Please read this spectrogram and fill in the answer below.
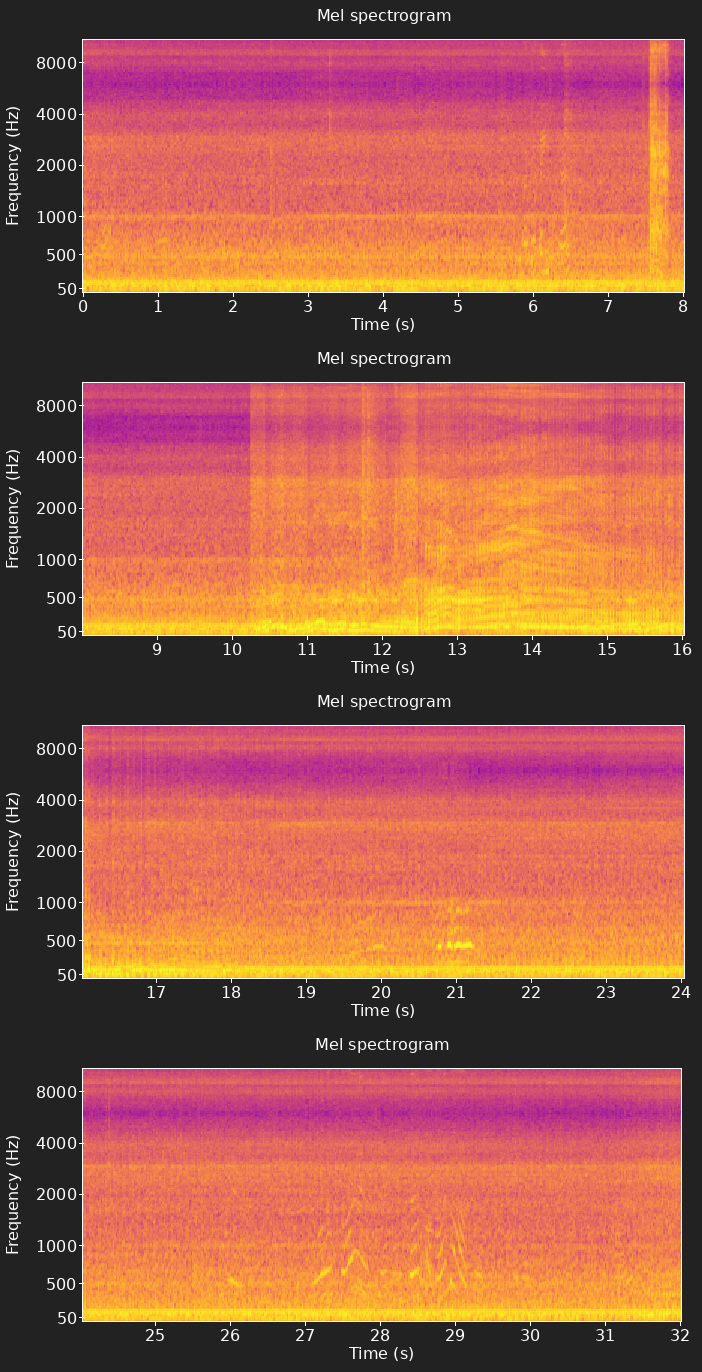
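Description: Motorcycle engine running at a steady idle, with one sharp click about eight seconds in. From about ten seconds in the engine revs and pulls away, its pitch rising and falling for several seconds, then it settles back to a steady hum.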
